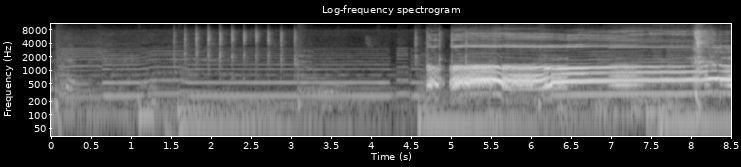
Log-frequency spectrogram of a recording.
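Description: A rooster of the long-crowing ayam ketawa type gives a loud, long drawn-out crow starting about four and a half seconds in and held to the end. Before it, quieter background music with held notes and a run of quick ticks.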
